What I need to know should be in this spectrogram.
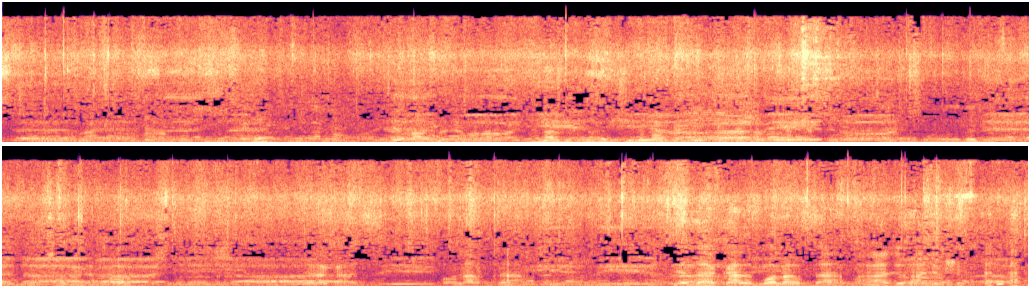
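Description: A crowd of men and women chatter all around, close by, outdoors.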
